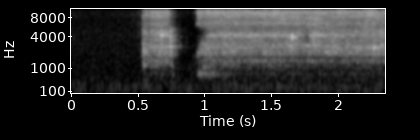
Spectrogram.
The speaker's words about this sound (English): Oh, I hear the water. Sounds like good, clean fun. Yeah, I thought I'd add a little ambiance since you're signing off. Feel free to return the favor. Well, we appreciate the audio, the ASMR of your shower.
